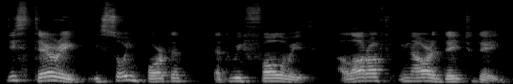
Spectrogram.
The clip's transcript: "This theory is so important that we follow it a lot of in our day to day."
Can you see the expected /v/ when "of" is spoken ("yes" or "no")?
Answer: no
